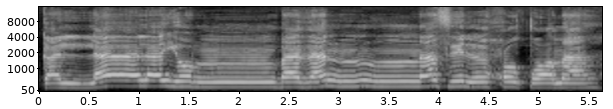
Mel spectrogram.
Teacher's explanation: नून साकिन के बाद बा आ गया, तो यहाँ पर भी हम गुन्ना करेंगे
